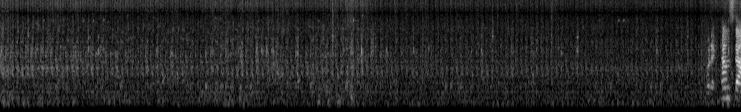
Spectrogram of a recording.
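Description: An embroidery machine stitching fabric held in a hoop, a steady fast needle rattle running under a voice, with louder mechanical clatter near the end.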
